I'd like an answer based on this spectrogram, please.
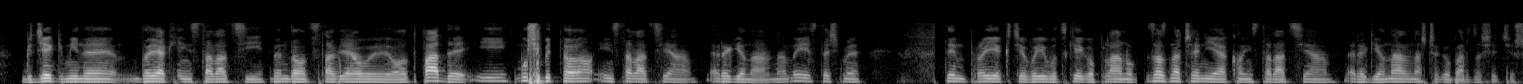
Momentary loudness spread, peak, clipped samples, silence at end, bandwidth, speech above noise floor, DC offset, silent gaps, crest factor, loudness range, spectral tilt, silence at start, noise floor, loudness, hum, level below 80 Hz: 11 LU; -2 dBFS; under 0.1%; 0 s; 7.2 kHz; 27 dB; under 0.1%; none; 22 dB; 7 LU; -6 dB/octave; 0.2 s; -51 dBFS; -24 LUFS; none; -48 dBFS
